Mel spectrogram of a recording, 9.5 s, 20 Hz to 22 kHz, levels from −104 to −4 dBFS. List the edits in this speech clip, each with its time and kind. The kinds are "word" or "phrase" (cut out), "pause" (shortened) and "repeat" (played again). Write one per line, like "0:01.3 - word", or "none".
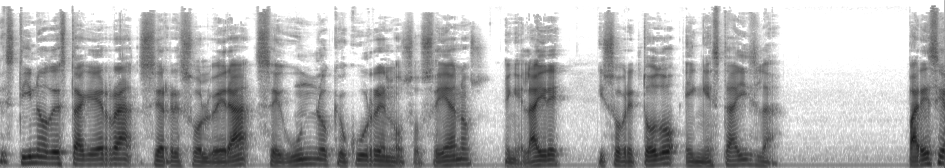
0:05.0 - pause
